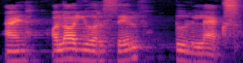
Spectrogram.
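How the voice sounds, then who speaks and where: Slow-paced man guiding meditation, roomy echo. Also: medium pitch, faint music behind. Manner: unhurried, soothing delivery with long pauses. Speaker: meditation guide. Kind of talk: guided meditation, slow instructions. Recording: roomy, echoing sound.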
